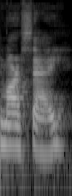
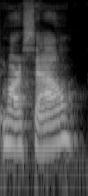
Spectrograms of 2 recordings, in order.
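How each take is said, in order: First: The name ends with a 'say' sound. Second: The name ends with a 'sell' sound. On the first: The speaker calls it right. "but it's really Marseille" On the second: The speaker calls it wrong. "I pronounce it Marcel"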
